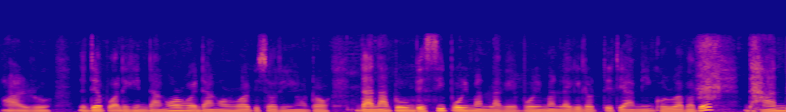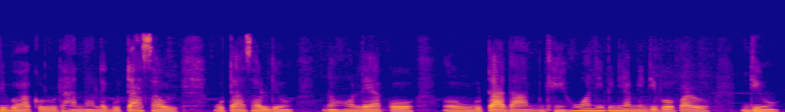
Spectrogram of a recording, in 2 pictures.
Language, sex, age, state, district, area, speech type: Assamese, female, 45-60, Assam, Dibrugarh, rural, spontaneous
